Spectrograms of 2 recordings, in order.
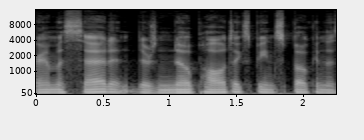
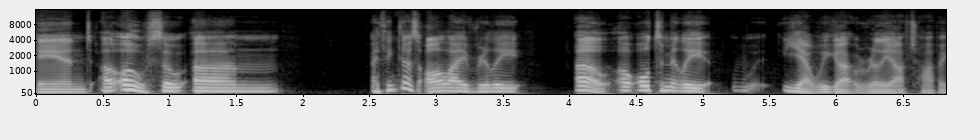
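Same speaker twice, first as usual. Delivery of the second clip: halting, stumbling stammer, raised and high; 5 semitones higher, 6 dB louder than usual. Trying to wrap up after getting off topic: stuttering. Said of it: "and I'm stuttering now".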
